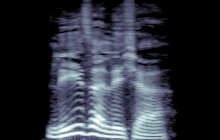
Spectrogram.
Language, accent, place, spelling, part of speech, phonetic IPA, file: German, Germany, Berlin, leserlicher, adjective, [ˈleːzɐlɪçɐ], De-leserlicher.ogg
- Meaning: 1. comparative degree of leserlich 2. inflection of leserlich: strong/mixed nominative masculine singular 3. inflection of leserlich: strong genitive/dative feminine singular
